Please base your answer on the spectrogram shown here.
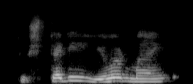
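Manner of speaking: YOUR stressed, pitch lifted slightly. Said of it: "emphasize the word your".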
